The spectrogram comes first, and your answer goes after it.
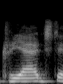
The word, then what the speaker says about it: triage: And basically from HackerOne triaged, and this is pronounced as triage.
